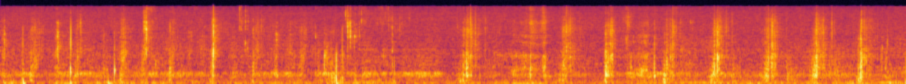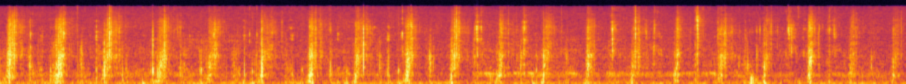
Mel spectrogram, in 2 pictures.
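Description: Close-miked chewing of a frozen passionfruit coated in black and white sesame seeds: a fast, irregular run of crisp crunches and crackles.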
